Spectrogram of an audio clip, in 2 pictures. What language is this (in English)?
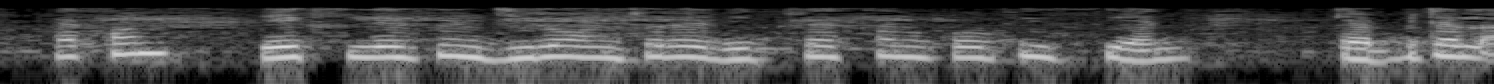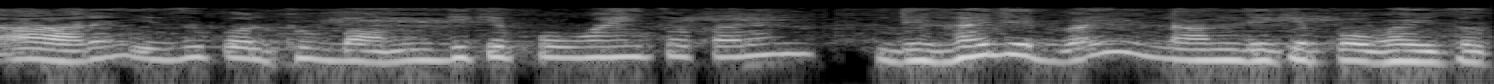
Bangla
